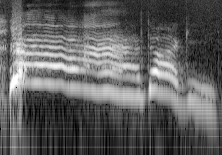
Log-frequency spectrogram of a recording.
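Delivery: put-on high wailing child's cry, then sobbed "doggy"; mock a toddler bursting into tears; little kid crying. Coach imitates a little kid going from laughter to tears, high wail. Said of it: "a little kid can go from".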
